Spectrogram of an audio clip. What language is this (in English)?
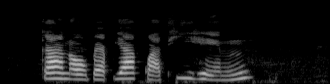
Thai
